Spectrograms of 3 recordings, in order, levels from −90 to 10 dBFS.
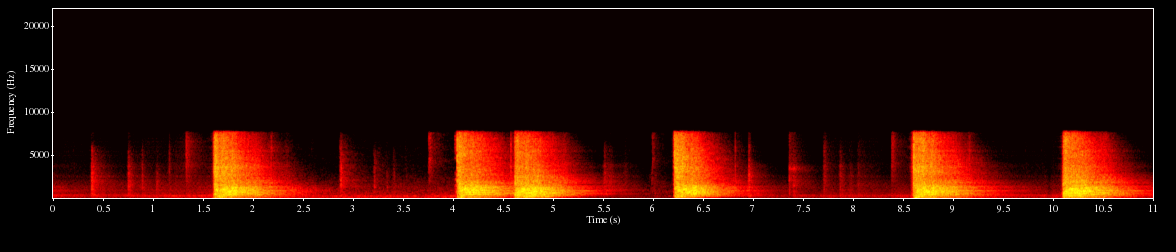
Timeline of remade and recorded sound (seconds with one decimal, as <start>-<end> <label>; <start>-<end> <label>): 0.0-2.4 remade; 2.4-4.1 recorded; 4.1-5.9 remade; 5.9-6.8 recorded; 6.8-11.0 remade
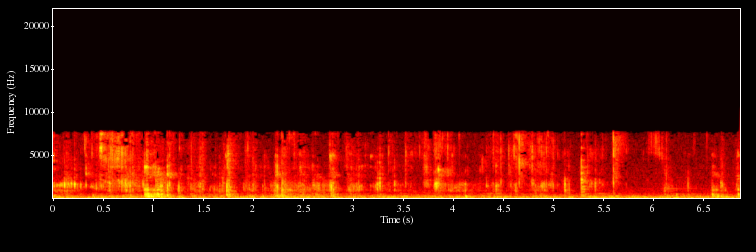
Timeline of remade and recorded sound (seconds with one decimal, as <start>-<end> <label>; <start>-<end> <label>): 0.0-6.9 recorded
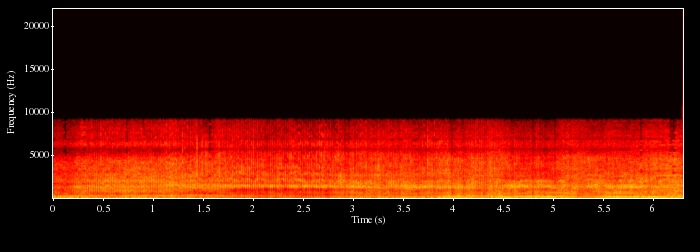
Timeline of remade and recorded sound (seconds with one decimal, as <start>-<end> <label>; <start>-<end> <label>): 0.0-1.8 recorded; 1.8-5.6 remade; 5.6-6.3 recorded

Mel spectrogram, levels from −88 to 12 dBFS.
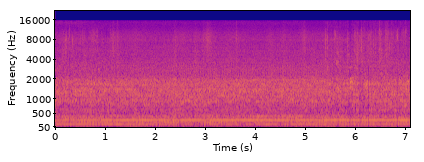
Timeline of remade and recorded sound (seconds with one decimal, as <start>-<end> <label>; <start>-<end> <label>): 0.0-1.1 recorded; 1.1-5.4 remade; 5.4-7.1 recorded

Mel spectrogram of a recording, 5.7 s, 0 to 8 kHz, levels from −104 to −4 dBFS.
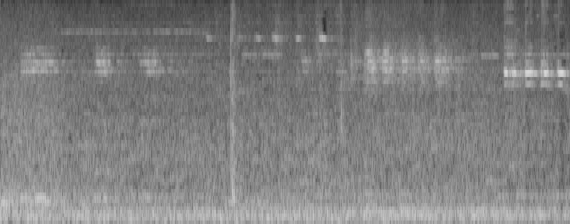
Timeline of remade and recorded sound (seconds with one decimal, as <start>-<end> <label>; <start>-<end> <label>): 0.0-0.8 recorded; 0.8-3.5 remade; 3.5-5.7 recorded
